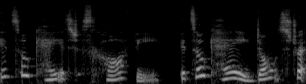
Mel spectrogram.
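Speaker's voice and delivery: calm, gentle, soft, slow, soothing, reassuring voice. Retelling what a girl said when the speaker's car died; imitating a calm soothing voice. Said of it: "She shared her calm".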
